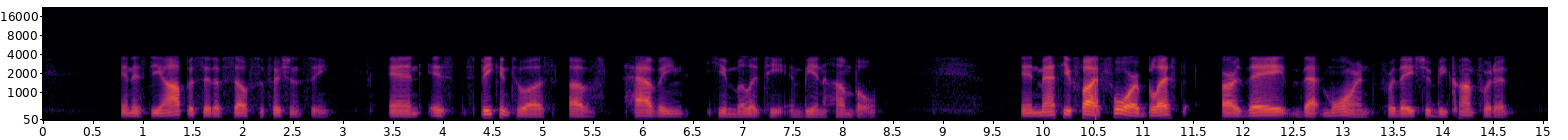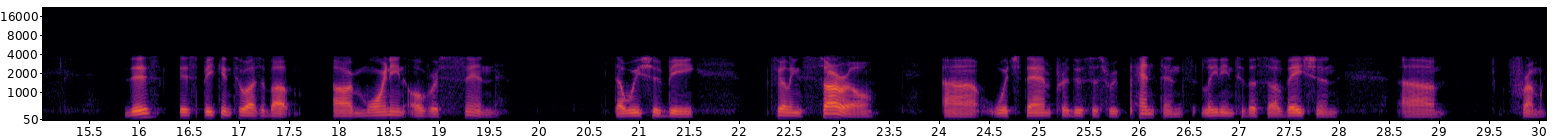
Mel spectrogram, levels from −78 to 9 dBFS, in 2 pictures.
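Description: Telephone speech, its energy confined to about 250 Hz to 3.6 kHz, shows packet loss with pitch repetition at 10.52–10.54 s and 28.92–28.94 s. Each roughly 20 ms gap, which fits a single lost packet, is bridged by a repeated pitch period that sounds briefly held and buzzy. The waveform shows identical cycles there, and the spectrogram shows frozen, perfectly flat harmonics.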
